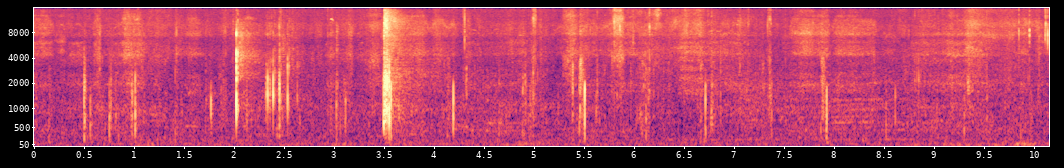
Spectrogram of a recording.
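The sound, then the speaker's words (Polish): Footsteps of a person walking down stairs on the way outside, a steady series of light thuds and scuffs with an occasional sharper knock, over a faint background hum and no talking. “Schodzę ze schodów.”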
